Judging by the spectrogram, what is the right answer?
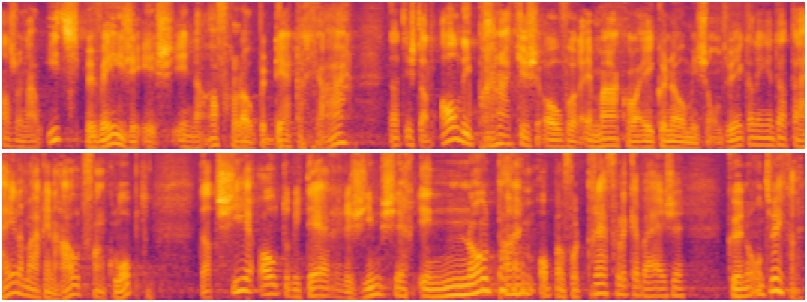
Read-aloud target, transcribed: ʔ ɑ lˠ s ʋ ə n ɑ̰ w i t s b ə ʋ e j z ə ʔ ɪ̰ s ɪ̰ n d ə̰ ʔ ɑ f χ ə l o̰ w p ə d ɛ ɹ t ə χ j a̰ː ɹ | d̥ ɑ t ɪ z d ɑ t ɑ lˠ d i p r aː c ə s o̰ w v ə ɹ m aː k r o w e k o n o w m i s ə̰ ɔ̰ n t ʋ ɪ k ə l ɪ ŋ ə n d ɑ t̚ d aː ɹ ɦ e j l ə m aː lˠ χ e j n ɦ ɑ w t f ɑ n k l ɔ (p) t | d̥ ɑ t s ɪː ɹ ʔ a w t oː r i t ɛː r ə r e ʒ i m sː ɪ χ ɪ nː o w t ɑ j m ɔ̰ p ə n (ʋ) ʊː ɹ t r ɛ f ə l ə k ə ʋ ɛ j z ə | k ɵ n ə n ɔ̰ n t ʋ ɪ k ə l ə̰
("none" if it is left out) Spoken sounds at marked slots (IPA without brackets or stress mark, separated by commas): p, v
